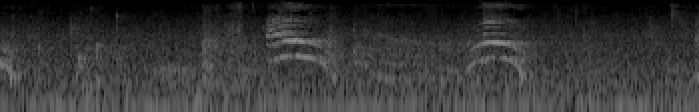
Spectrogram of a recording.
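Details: Stray cat family with kittens: two clear arched meows, each rising and falling, about a second apart, over a steady low hum.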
